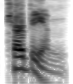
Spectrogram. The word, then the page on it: terbium: American English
